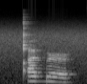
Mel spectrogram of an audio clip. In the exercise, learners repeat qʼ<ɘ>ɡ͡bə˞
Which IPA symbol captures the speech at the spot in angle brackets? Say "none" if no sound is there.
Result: ʉ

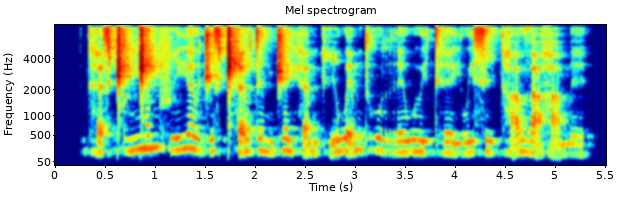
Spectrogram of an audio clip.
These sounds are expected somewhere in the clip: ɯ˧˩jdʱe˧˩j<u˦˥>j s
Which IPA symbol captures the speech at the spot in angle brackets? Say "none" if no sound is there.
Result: u˩˧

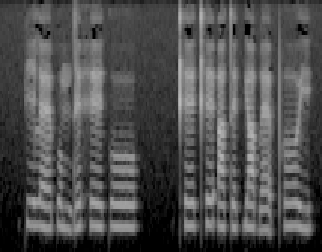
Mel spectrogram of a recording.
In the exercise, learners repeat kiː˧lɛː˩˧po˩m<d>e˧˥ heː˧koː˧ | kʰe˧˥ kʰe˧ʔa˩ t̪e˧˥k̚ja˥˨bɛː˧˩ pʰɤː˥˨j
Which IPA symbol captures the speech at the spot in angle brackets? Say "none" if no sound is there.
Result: d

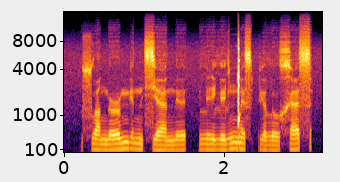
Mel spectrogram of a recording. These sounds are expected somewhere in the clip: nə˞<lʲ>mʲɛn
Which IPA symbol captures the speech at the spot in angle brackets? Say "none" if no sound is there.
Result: none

